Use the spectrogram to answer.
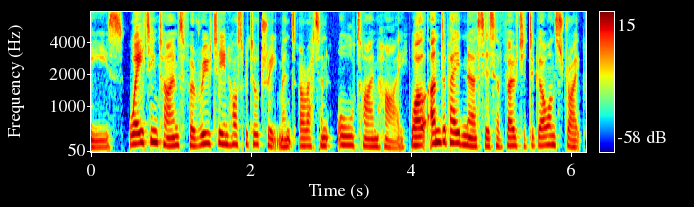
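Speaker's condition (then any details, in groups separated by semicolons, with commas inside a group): No condition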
